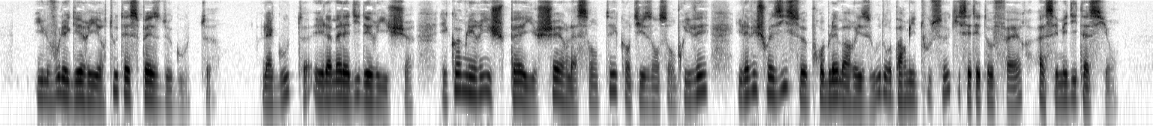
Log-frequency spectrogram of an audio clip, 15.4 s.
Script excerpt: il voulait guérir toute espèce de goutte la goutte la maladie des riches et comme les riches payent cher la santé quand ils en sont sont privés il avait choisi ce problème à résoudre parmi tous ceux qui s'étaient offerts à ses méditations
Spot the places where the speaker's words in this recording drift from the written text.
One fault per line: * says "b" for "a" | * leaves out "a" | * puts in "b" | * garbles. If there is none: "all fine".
* puts in "est"
* leaves out "sont"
